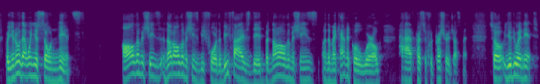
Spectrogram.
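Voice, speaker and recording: An older man whose first language is French, chatting enthusiastically as an educator demonstrating sewing machines in a bright studio. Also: medium pitch, lo-fi sound. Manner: chatty, enthusiastic, frequent fillers and restarts. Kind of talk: product demonstration lesson. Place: bright studio with shelves, indoors.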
